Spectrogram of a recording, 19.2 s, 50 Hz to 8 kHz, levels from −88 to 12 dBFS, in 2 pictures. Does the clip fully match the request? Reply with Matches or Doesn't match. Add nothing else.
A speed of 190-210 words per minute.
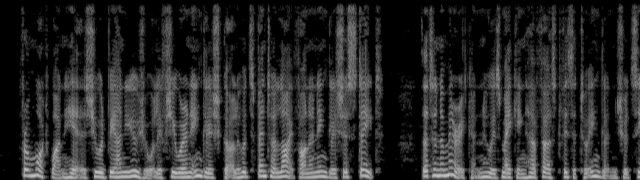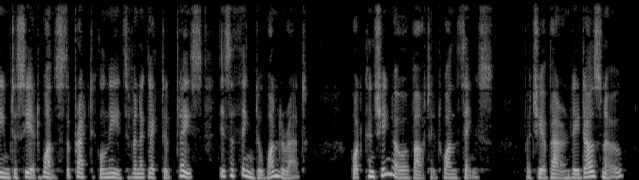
Matches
